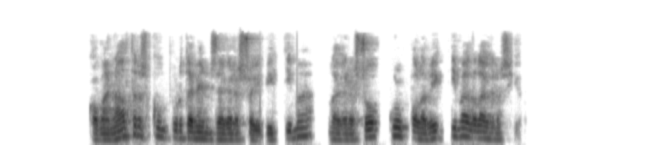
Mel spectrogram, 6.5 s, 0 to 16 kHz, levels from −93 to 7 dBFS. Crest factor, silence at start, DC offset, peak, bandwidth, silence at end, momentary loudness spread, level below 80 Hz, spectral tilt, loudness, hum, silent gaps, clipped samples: 20 dB; 0.9 s; under 0.1%; -2 dBFS; 7.8 kHz; 1.35 s; 7 LU; -60 dBFS; -5.5 dB/octave; -22 LUFS; none; 2.79-2.84 s, 3.21-3.28 s, 3.85-3.89 s; under 0.1%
